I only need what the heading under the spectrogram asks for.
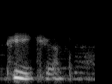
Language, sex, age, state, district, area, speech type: Hindi, female, 18-30, Bihar, Muzaffarpur, urban, conversation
